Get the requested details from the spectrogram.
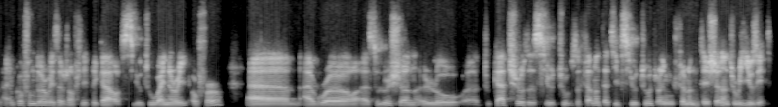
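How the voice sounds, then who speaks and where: A man with a French accent presenting on a webinar, speaking carefully and slowly in English with many pauses and filler sounds. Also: lowish voice. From France. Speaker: webinar speaker, company co-founder. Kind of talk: presentation on a video call. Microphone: video call. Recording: dull lo-fi call audio.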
